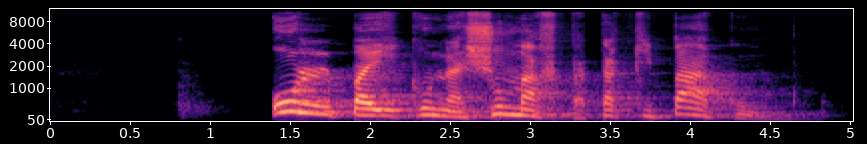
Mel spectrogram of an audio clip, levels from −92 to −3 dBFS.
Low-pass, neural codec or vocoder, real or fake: 10.8 kHz; codec, 44.1 kHz, 7.8 kbps, Pupu-Codec; fake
